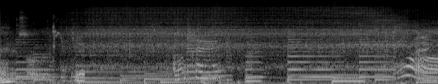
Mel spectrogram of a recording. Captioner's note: motor whirring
